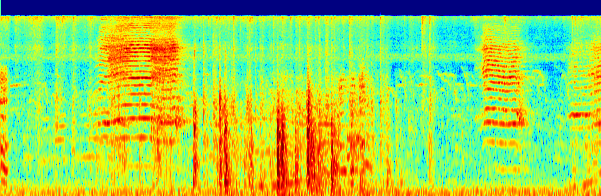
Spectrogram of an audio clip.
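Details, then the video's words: Village goat in Indonesia being bathed, with wavering harmonic bleats around one and five seconds between clattering splashes and knocks, plus a rooster-like call and faint human voices. "Kambing 🐐 di desa sedang mandi‼️"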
